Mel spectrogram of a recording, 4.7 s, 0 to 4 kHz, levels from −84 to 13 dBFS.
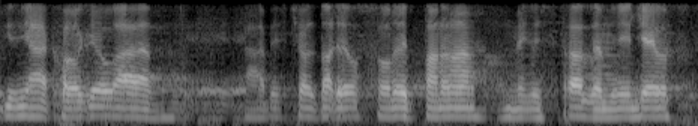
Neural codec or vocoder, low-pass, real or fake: codec, 16 kHz in and 24 kHz out, 0.6 kbps, FireRedTTS-2 codec; 3.6 kHz; fake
